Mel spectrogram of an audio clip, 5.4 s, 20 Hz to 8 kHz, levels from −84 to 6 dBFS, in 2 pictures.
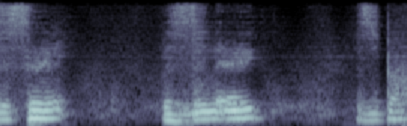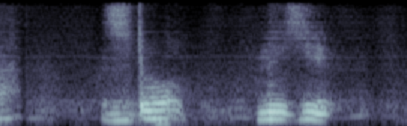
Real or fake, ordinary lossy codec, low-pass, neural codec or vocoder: fake; none; 7.2 kHz; codec, 44.1 kHz, 0.9 kbps, DAC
